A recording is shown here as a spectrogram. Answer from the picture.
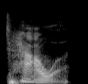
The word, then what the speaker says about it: Taua: Toa Taua, the pronunciation said it sounds like power. That's an easy way to do it.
